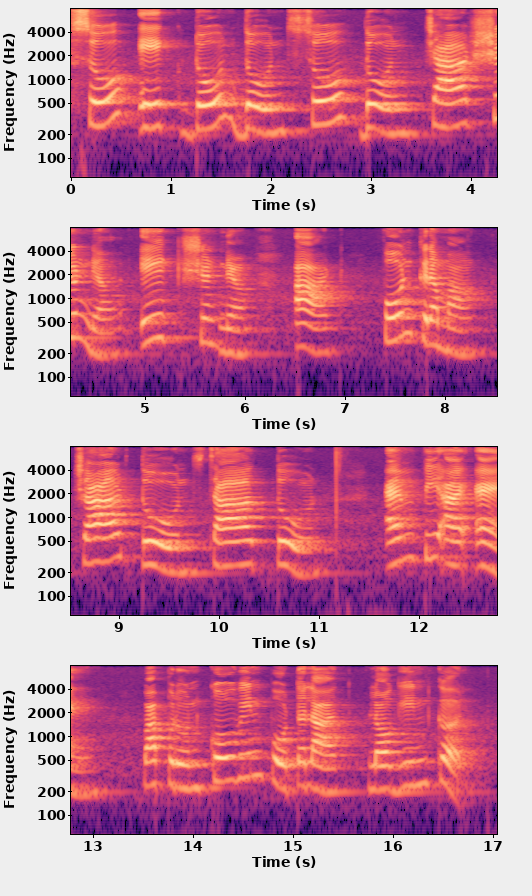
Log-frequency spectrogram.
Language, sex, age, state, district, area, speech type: Goan Konkani, female, 18-30, Goa, Tiswadi, rural, read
